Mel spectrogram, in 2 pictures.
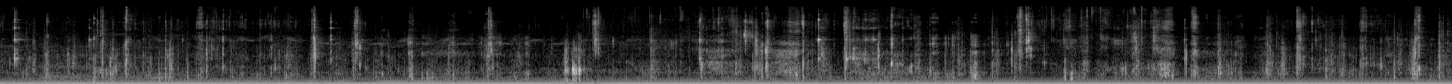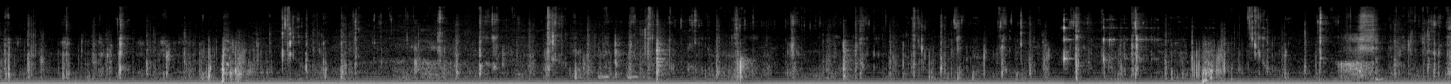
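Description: Close-miked eating of sticky rice dumplings: wet chewing, biting and lip smacks with frequent short sharp clicks. A steady low electrical hum runs underneath.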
